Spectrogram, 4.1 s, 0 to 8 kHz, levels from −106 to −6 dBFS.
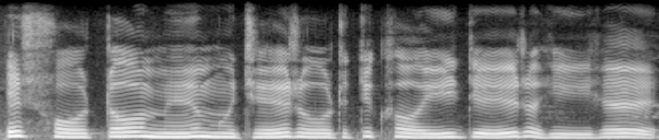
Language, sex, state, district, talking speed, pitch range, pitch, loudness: Hindi, female, Madhya Pradesh, Katni, 130 wpm, 200-230 Hz, 205 Hz, -14 LUFS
